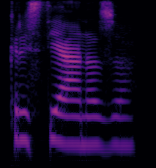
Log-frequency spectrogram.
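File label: "cristianos", female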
